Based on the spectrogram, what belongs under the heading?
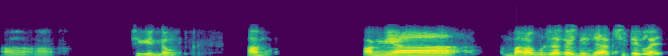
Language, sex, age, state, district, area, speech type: Bodo, male, 45-60, Assam, Chirang, rural, conversation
